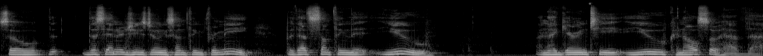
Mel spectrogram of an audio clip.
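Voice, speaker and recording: On a very clean recording with a silent background, a man with a fairly high, dark, mellow, somewhat breathy voice speaks at a moderate pace with fairly even intonation. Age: 60s. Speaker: self-help video host. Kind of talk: talking-head talk. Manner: halting.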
